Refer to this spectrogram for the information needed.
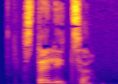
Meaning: capital (city designated as seat of government)
- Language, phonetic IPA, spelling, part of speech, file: Russian, [stɐˈlʲit͡sə], столица, noun, Ru-столица.ogg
